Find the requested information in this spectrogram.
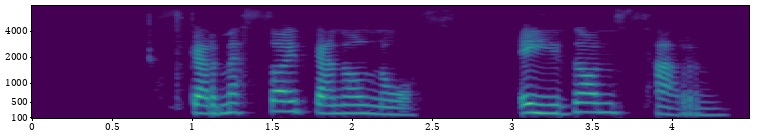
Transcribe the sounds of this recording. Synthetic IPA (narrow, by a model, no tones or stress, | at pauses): skarmɛsɔɨðɡanɔlˠnoːs | ejðɔnsarn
